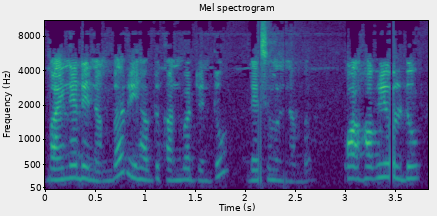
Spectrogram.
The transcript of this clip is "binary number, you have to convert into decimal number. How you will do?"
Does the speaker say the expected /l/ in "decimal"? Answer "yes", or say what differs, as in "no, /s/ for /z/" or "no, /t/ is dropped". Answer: no, /n/ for /l/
